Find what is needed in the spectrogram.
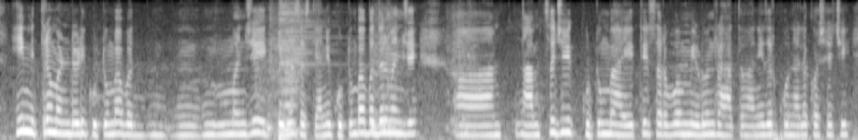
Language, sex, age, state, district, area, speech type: Marathi, female, 18-30, Maharashtra, Akola, rural, spontaneous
